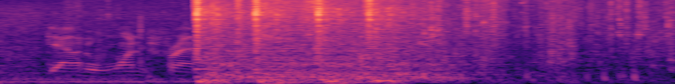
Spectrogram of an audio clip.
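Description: An explosion bursts through a wooden wall, scattering debris.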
